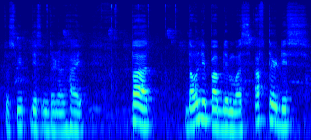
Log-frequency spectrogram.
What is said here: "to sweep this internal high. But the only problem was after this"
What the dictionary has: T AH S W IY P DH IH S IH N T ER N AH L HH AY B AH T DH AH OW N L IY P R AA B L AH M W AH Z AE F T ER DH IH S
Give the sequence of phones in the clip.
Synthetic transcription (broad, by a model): T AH S W IY P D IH S IH N T ER N AH L HH AY B AH T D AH OW N L IY P R AA B L AH M W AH S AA F T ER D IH S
